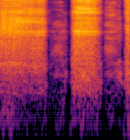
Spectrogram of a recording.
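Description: Breathy rushes of hot air blown into cupped hands, three bursts in quick succession, the first long and the others shorter, with brief pauses between them and no talking.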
